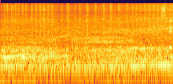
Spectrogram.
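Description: A loud car engine revs steadily on a street during an evening outing in England, a deep, continuous roar that stays strong and close throughout, with no voices over it.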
